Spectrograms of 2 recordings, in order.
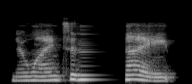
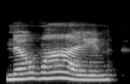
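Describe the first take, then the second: First: "No wine tonight." drawn out slowly, softer, falling on "tonight"; slow mock lament. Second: "No wine." with a light punch on "wine"; stressed "wine". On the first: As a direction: mournfully stretch "No wine tonight", dropping at the end. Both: Shown as a demonstration.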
